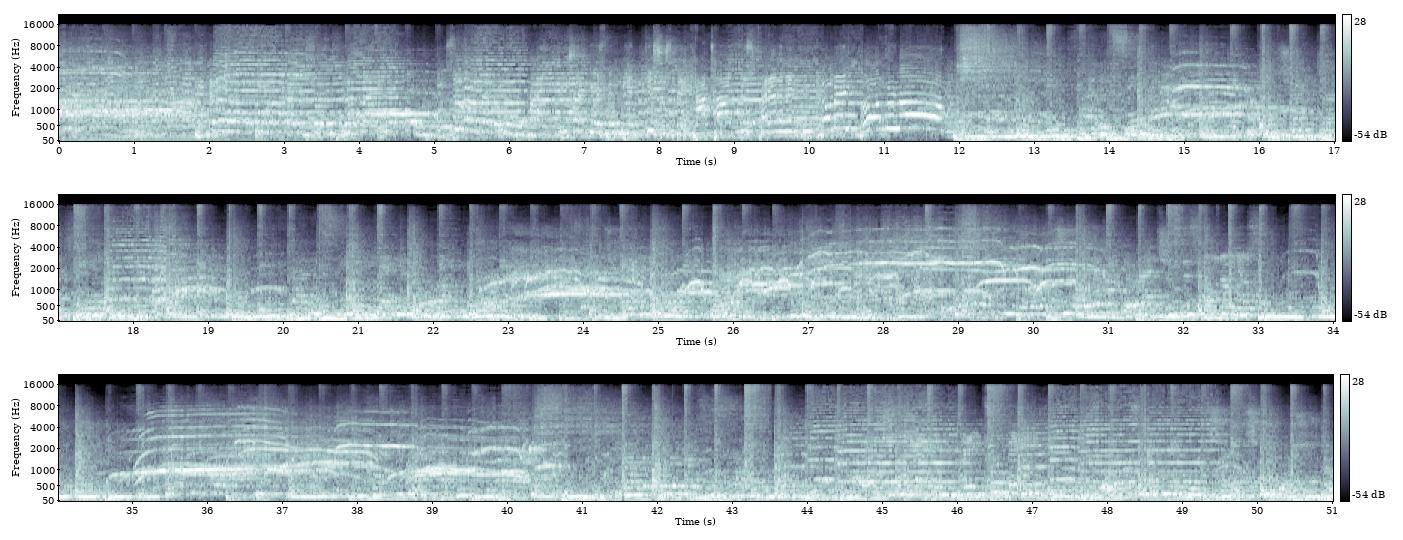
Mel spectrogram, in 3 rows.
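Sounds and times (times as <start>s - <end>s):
trumpet and trombone horns: 0.0s - 12.5s, 17.5s - 19.2s, 43.5s - 51.0s
crowd cheering and singing along: 0.0s - 51.0s
reggae band playing: 0.0s - 51.0s.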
